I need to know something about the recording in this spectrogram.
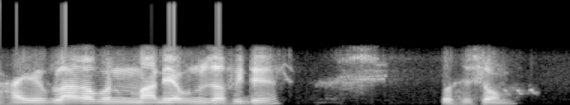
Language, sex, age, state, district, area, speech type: Bodo, male, 18-30, Assam, Udalguri, urban, conversation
